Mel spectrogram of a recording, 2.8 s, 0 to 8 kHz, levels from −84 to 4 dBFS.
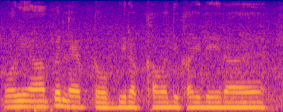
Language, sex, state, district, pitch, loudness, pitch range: Hindi, male, Uttar Pradesh, Saharanpur, 135 Hz, -15 LUFS, 135-150 Hz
